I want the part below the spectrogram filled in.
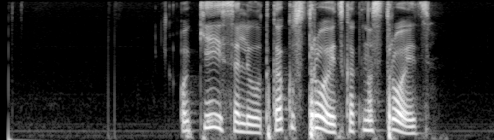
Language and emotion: Russian, positive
